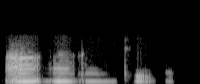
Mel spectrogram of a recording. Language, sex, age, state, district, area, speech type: Assamese, female, 30-45, Assam, Biswanath, rural, conversation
